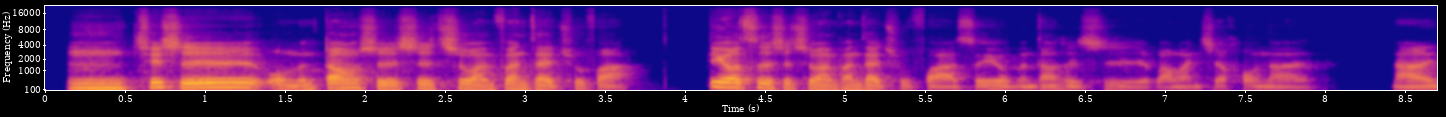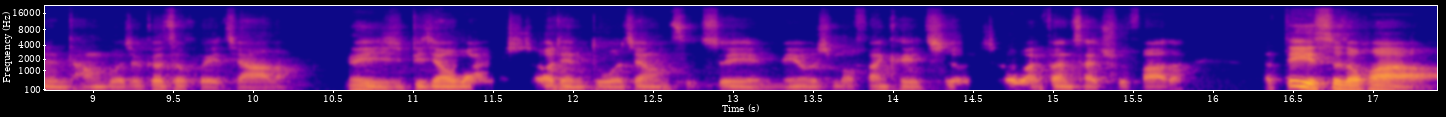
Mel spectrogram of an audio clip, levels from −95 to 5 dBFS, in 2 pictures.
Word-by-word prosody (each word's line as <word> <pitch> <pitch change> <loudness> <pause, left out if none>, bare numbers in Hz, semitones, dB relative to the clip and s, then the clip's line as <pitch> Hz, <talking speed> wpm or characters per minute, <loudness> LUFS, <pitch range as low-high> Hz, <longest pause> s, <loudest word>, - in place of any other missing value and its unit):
嗯， 160 -1 +3
其 180 +2 +4
实 180 0 +8
我 - - -1
们 120 +2 -4
当 160 +3 +4
时 130 -7 -1
是 140 +4 -2
吃 135 +4 -4
完 130 -5 +1
饭 145 +2 -2
再 125 - -1
出 110 +3 -12
发 105 -1 -9 0.4
第 195 - +7
2 180 -1 +9
次 170 -2 +1
是 155 0 -5
吃 145 - -7
完 125 -3 -1
饭 135 -1 -5
再 120 -3 -2
出 110 - -15
发， 100 -1 -8
所 100 +3 -11
以 115 - -7
我 110 - -6
们 105 +1 -11
当 110 +1 -10
时 105 -2 -11
是 100 -3 -14
玩 95 +1 -13
完 105 0 -13
之 105 - -14
后 110 +1 -15
呢， 95 -1 -13 0.5
拿 100 +1 -5
了 105 - -4
一 - - -8
点 95 -2 -10
糖 100 +1 -14
果 95 -1 -11
就 110 +2 -16
各 - - -7
自 - - -11
回 95 - -13
家 95 0 -9
了， - - -18 0.4
因 120 - -9
为 110 -3 -5
也 95 - -9
是 95 - -15
比 100 -1 -11
较 100 -1 -2
晚， 100 - -4 0.3
12 - - -9
点 190 - -8
多 95 0 -10
这 105 - -10
样 100 -1 -11
子， - - -16
所 105 - -11
以 95 -2 -10
没 100 - -15
有 100 -1 -11
什 95 - -16
么 - - -17
饭 110 -1 -12
可 - - -15
以 - - -12
吃 425 - -9
了， 440 - -11
吃 - - -29
完 465 +1 -4
晚 - - -20
饭 - - -6
才 - - -8
出 - - -17
发 - - -5
的。 - - -14 0.6
第 220 -4 +7
1 - - +10
次 155 - -1
的 125 -3 +3
话， 115 -7 +2
115 Hz, 285 characters per minute, -21 LUFS, 100-155 Hz, 0.6 s, 1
